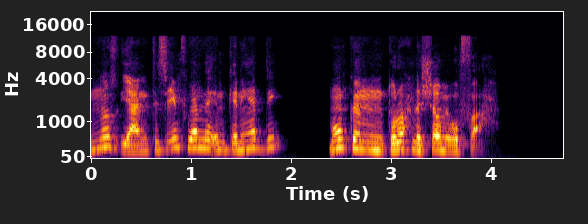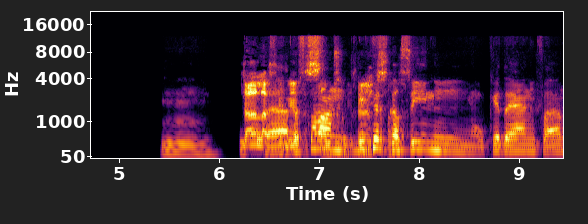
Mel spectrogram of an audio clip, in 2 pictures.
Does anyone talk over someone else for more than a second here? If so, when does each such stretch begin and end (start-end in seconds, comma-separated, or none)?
6.4-7.9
